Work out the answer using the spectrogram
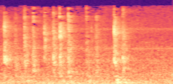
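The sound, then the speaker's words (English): Faint, rapid typing on a computer keyboard, a steady patter of key clicks with a slightly sharper cluster of strokes near the end. “I'm having to type, damn it.”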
